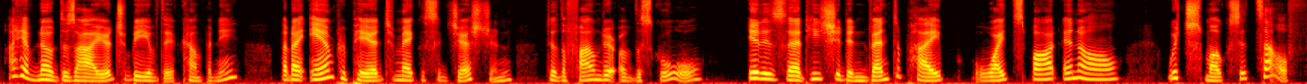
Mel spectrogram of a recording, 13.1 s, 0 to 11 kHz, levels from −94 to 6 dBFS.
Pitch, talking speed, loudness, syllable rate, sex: 175 Hz, 175 wpm, -22 LUFS, 4.6 syllables/s, female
